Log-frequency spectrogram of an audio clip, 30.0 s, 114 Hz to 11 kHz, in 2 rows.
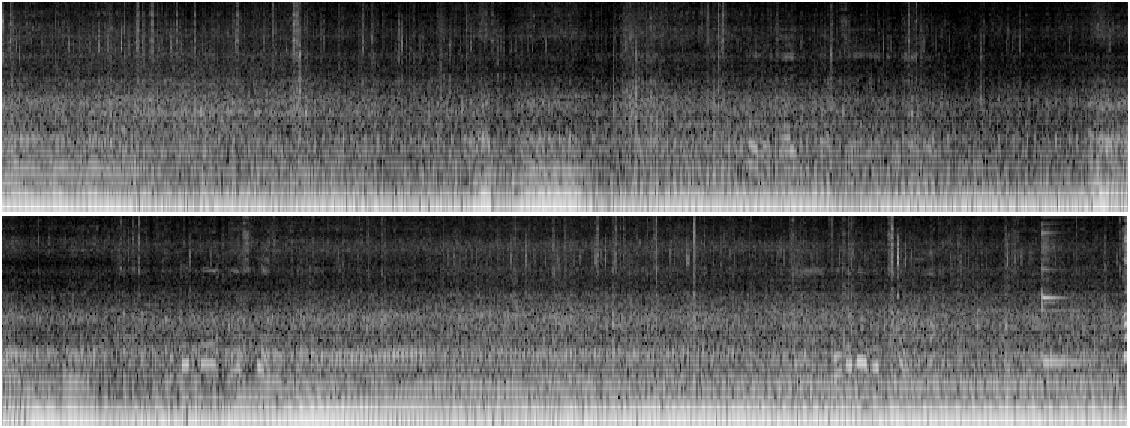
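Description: Birkin Seven open sports car's engine running at low road speed, heard from the open cockpit, its note rising and falling a few times with the throttle, about 7 s, 15 s and 19 s in.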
